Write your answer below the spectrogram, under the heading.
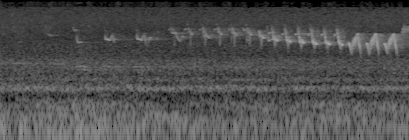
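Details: Bees swarming in a dense, low, continuous hum. A bird sings above it, starting with short chips and building into a quick, rising, repeated trill.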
